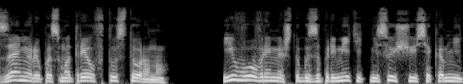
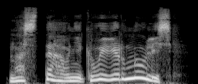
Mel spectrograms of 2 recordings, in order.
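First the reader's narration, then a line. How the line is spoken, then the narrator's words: Joyful yelling. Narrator (Russian): радостно завопила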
